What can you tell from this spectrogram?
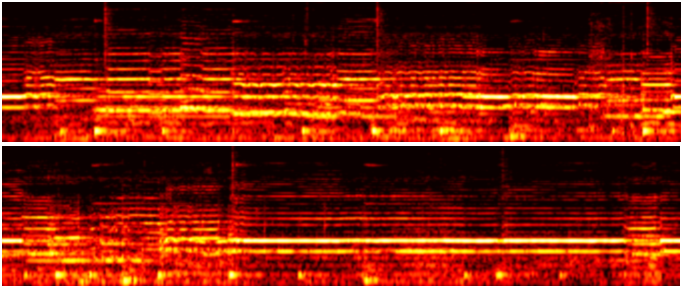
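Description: Traditional Thai dance music: a pitched melody line that moves between notes and then holds one long note through much of the second half, over a steady pattern of low drum strokes.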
